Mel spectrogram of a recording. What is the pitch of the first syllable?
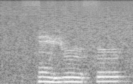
falling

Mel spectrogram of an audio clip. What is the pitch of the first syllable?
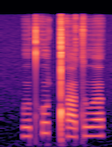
low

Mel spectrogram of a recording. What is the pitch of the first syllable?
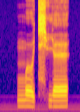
falling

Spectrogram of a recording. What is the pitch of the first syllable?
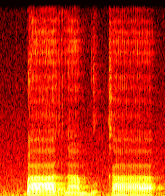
low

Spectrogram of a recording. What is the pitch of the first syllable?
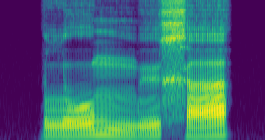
rising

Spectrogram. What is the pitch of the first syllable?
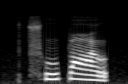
rising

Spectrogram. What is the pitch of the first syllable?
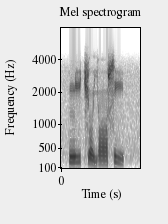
rising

